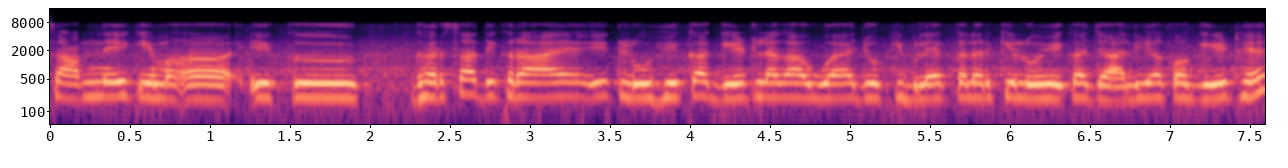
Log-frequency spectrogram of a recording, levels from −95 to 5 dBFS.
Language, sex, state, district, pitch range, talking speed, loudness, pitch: Hindi, female, Uttar Pradesh, Deoria, 200-220 Hz, 215 wpm, -12 LUFS, 205 Hz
